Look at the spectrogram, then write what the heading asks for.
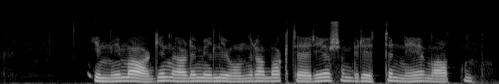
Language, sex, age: Norwegian, male, 29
